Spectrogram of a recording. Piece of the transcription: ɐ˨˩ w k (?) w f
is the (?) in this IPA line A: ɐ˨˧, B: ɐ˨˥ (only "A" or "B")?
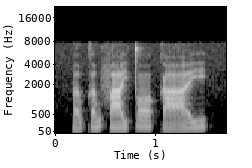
B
